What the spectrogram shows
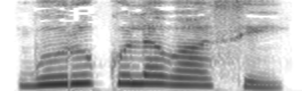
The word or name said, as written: ಗುರುಕುಲವಾಸಿ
